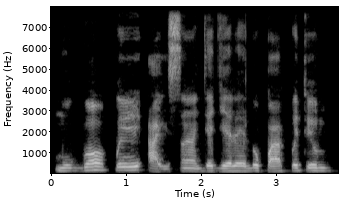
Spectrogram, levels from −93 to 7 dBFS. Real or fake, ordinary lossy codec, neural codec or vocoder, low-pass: fake; none; codec, 16 kHz, 8 kbps, FreqCodec, larger model; none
